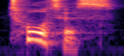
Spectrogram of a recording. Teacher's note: Here, O and I is pronounced with a schwa sound, tortoise.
